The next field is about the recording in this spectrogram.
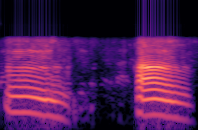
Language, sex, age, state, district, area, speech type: Maithili, male, 60+, Bihar, Muzaffarpur, urban, conversation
